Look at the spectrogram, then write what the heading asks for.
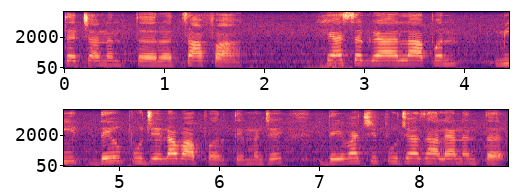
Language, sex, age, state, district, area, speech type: Marathi, female, 30-45, Maharashtra, Osmanabad, rural, spontaneous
